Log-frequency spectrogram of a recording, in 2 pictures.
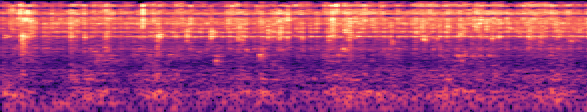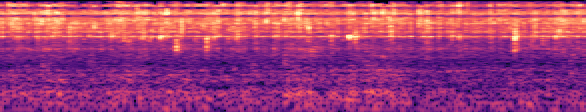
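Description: Tap water running into a sink to rinse beef bones, a steady close splashing stream with small irregular spatters throughout, no voices.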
